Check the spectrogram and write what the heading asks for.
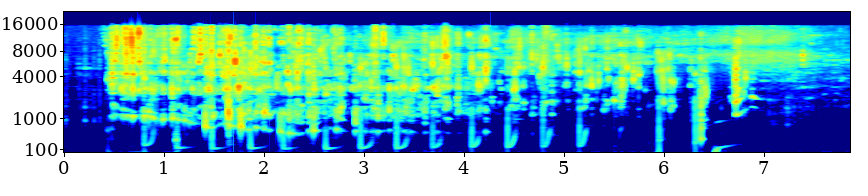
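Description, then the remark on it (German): Sparkling water, Bergquelle Klassik, is poured into a glass with a steady run of rhythmic glugs, and a bright fizzing crackle fills the background. The pour is moderately loud, with no voices. “Ah, das Sprudelwasser am Schluss so rauskommt, das ist auch geil.”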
